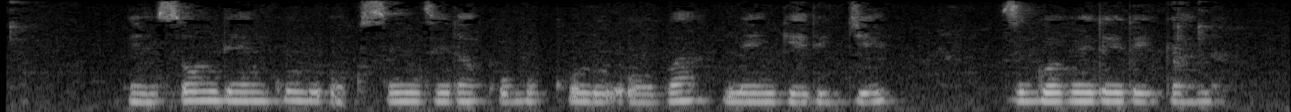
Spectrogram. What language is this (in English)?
Ganda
